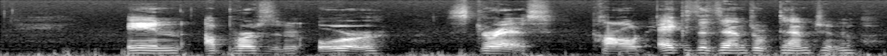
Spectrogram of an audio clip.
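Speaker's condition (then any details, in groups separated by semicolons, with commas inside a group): Cerebral palsy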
